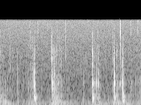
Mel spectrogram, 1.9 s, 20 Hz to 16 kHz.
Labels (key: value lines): label: biophony, knock croak
recorder: SoundTrap 300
